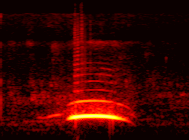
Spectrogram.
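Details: A cuckoo-dove gives one soft lead-in murmur followed by a loud, steady, arched coo of about half a second, then quiet.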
